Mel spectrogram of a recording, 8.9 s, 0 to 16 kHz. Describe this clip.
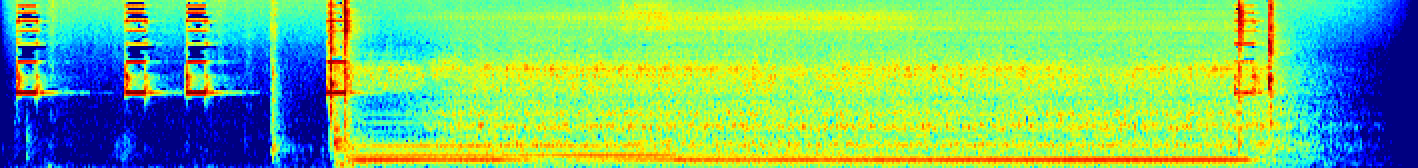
Microwave Oven Sharp
This is a Sharp Microwave Oven being programmed (beep beep) and then stopped. It was recorded in stereo (not that a microwave has a lot of stereo information in it) using a Rode NT4 plugged into the mic-in on an Edirol R-09.
field-recording, domestic, buttons, beep, electro-mechanical, microwave-oven, electronics, kitchen, heat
